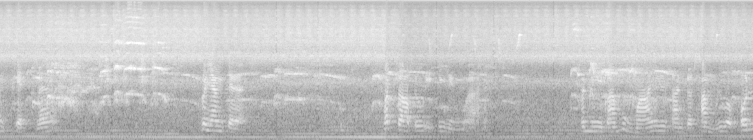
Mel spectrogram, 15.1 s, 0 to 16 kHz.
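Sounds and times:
man talking: 0.0 - 1.3, 4.0 - 5.0, 7.7 - 9.8, 11.6 - 15.0
rooster crowing: 0.0 - 15.0
steady low hum: 0.0 - 15.0.

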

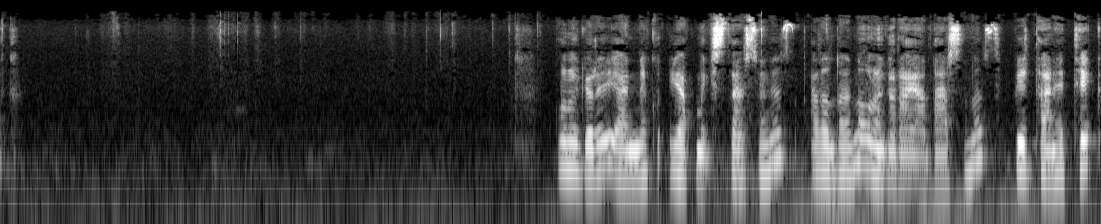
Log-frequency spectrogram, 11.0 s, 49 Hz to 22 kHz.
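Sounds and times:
knitting needles clicking: 2.1 - 3.1, 4.2 - 5.2.

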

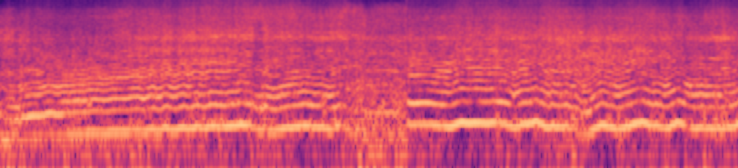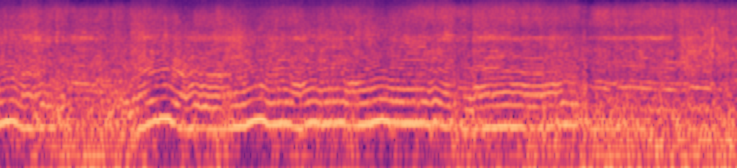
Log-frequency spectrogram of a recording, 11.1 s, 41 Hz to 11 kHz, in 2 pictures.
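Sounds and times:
dirt bike engine revving: 0.0 - 11.0.

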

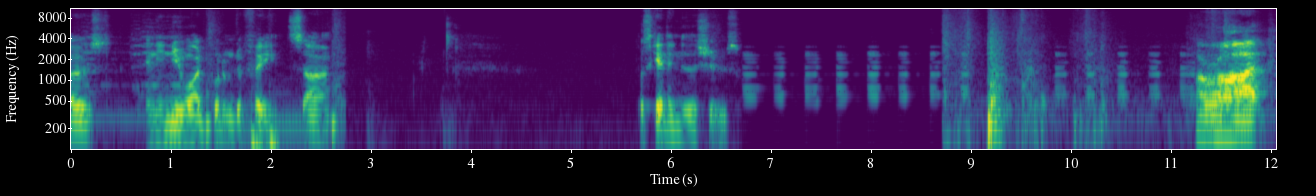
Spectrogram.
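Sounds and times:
music of short repeating notes: 6.7 - 11.8
cardboard box thunk: 9.0 - 10.4.

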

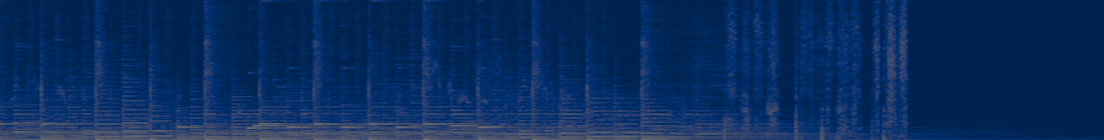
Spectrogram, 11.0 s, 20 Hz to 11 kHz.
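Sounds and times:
marker scratching on whiteboard: 7.2 - 9.1.

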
